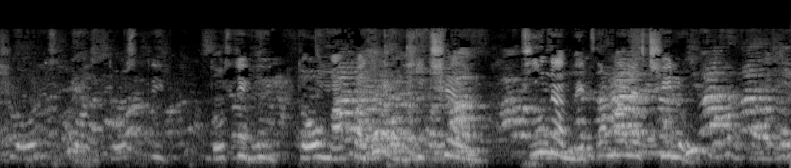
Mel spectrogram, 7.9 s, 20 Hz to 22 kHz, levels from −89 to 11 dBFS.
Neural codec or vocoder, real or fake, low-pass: none; real; 10.8 kHz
